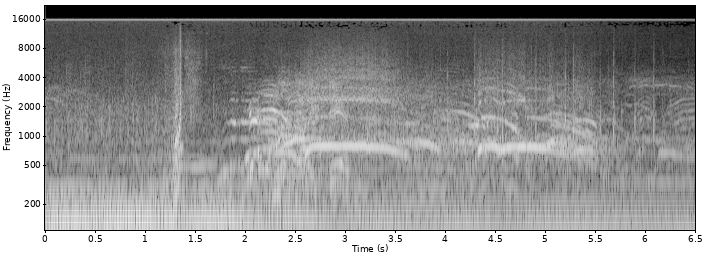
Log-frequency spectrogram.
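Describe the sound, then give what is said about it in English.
A single sharp crack is followed by a golf crowd at the 18th, the 72nd hole, erupting into sustained cheering and applause for John Daly, with rising whoops and whistles over a steady roar of voices that lasts to the end. “There was a huge just outpouring of noise and cheering, and Daly was just soaking it all up.”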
